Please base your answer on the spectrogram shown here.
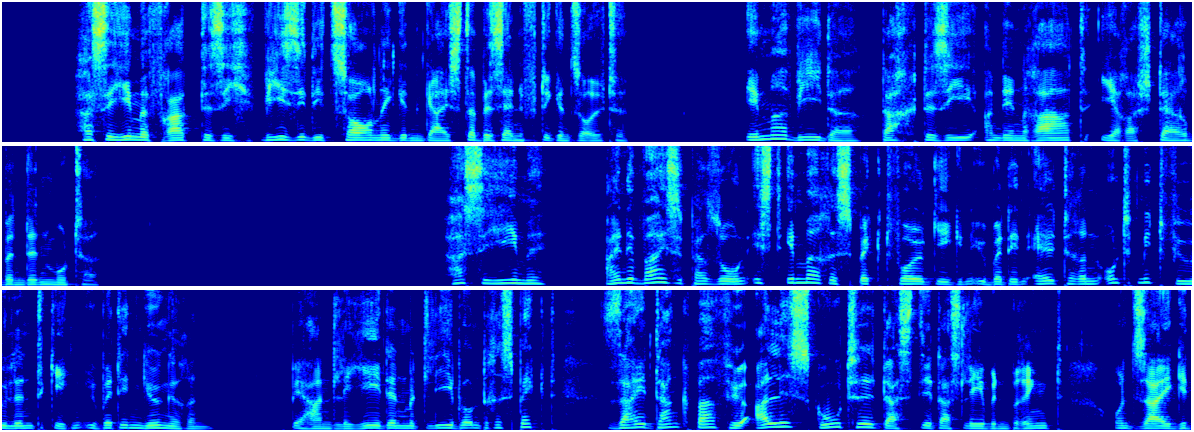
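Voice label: german male narration; voice demos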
